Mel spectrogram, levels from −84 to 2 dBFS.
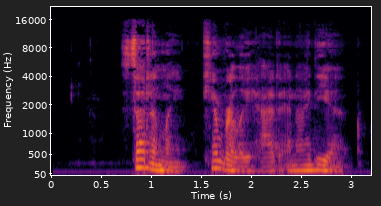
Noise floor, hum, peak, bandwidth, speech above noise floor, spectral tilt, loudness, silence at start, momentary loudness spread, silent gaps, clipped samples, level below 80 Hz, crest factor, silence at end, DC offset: -60 dBFS; none; -8 dBFS; 16.5 kHz; 32 dB; -4 dB/octave; -28 LUFS; 0.7 s; 12 LU; none; under 0.1%; -60 dBFS; 22 dB; 0.1 s; under 0.1%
